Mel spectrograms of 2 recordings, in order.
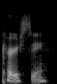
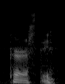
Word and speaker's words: Kirsty: It's like thirsty. Kirsty. Kirsty.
